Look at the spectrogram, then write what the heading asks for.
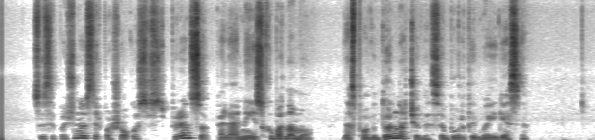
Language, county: Lithuanian, Marijampolė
